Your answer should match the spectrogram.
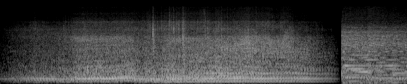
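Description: Toyota Land Cruiser rally car driving over desert sand: its engine drones steadily under a loud rush of tyre and sand noise. The sound fades in at the start and cuts off abruptly near the end, giving way to guitar music.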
